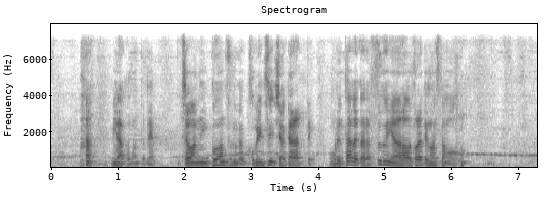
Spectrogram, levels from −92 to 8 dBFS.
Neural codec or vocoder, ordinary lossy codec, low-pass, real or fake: codec, 44.1 kHz, 3.4 kbps, Pupu-Codec; none; 7.2 kHz; fake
